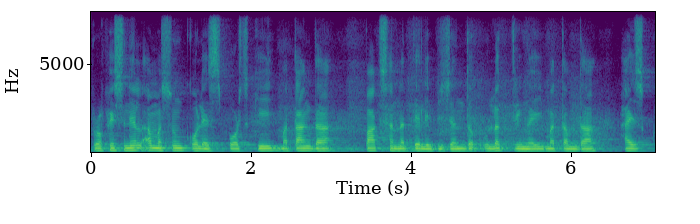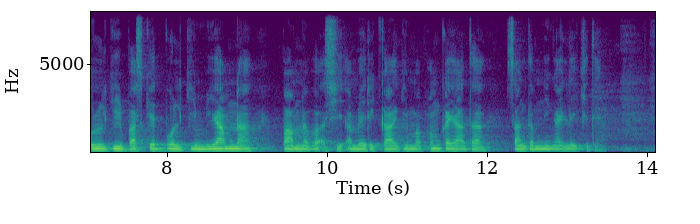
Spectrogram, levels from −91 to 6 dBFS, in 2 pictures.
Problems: constant background noise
